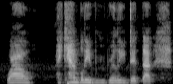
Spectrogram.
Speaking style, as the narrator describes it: Roderick whispers to Madeline

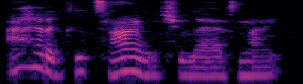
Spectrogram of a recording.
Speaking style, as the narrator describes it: she whispers in his ear

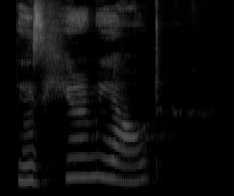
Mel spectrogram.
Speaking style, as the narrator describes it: Ginny pleaded

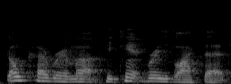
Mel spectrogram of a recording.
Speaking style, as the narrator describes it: cried

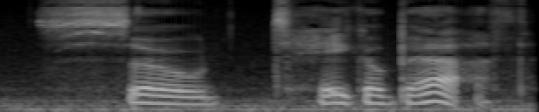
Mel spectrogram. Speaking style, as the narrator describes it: Kotsky drawled

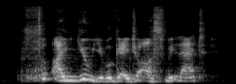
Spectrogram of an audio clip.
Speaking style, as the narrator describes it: she said, and roared with laughter

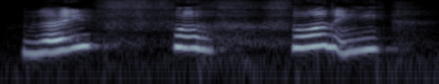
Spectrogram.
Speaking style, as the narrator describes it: he went on, his voice now definitely shaking with sobs

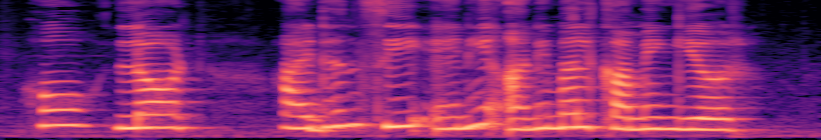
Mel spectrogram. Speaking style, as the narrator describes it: The poor red monkey said in a feeble voice

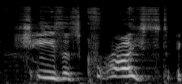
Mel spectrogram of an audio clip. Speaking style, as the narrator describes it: exclaimed Thomas Clayson

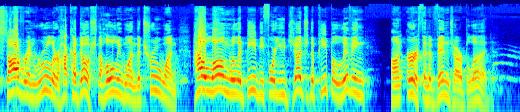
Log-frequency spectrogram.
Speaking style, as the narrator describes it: They cried out in a loud voice

